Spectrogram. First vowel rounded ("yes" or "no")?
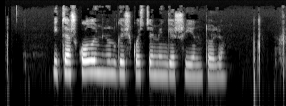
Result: no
